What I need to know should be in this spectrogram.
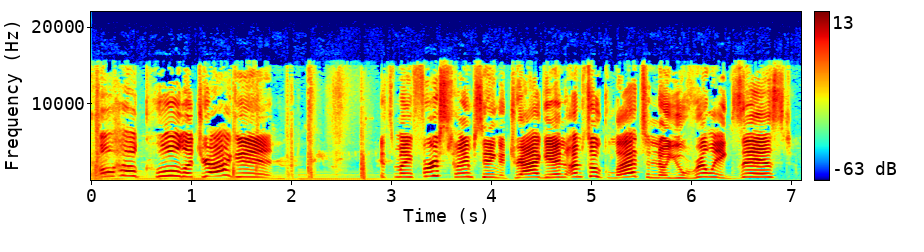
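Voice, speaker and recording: A woman voicing an excitable, cheeky little schoolboy in a children's storybook cartoon. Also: extremely high pitch, a little slow, full character voice. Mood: delighted. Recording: music behind the voice.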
